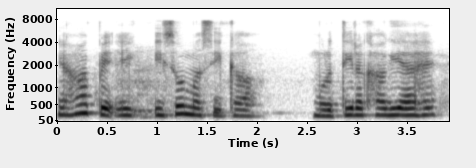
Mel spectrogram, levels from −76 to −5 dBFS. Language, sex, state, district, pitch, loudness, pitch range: Hindi, female, Jharkhand, Ranchi, 200 Hz, -16 LUFS, 190-205 Hz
